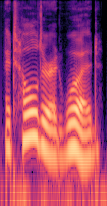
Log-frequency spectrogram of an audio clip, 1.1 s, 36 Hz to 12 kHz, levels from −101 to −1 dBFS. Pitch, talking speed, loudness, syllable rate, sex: 180 Hz, 280 wpm, -14 LUFS, 5.2 syllables/s, female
